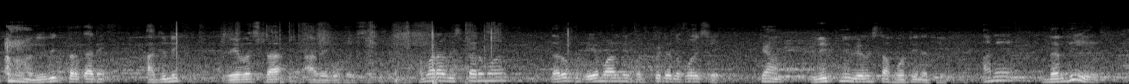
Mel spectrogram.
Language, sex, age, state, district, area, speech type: Gujarati, male, 45-60, Gujarat, Valsad, rural, spontaneous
